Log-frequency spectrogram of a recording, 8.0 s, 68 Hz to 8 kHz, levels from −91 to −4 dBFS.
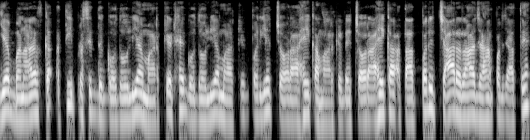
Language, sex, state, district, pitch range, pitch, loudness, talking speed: Hindi, male, Uttar Pradesh, Varanasi, 135-165 Hz, 150 Hz, -16 LUFS, 190 wpm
